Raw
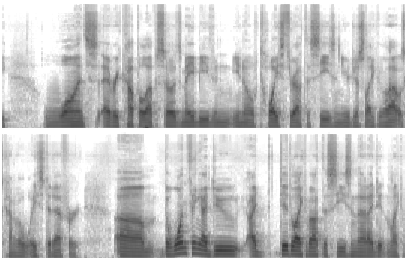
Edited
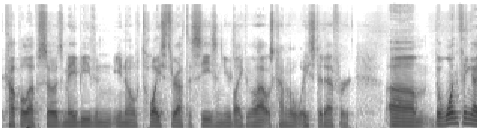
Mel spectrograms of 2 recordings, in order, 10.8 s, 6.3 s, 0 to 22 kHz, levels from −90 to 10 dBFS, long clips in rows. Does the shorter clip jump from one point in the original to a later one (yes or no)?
yes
